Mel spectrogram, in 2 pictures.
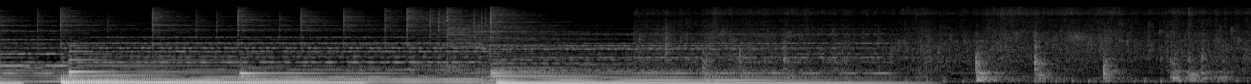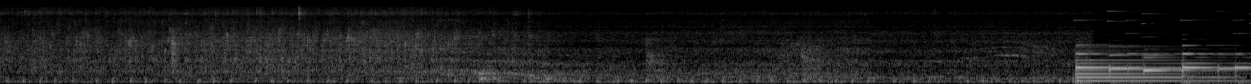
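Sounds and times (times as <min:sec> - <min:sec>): food sizzling in a frying pan: 0:08.9 - 0:17.3
wooden spatula knocking on pan: 0:09.8 - 0:12.3.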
